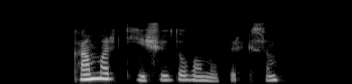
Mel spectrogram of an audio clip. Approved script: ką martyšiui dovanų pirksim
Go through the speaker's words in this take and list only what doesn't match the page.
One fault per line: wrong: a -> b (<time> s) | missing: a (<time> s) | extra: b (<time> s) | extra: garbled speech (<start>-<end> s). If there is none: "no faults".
no faults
